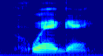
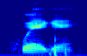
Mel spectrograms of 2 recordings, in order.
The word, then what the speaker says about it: juegue: So we've got a G-U-E at the end and no umlaut. So it says que. Juegue. Juegue.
